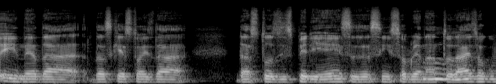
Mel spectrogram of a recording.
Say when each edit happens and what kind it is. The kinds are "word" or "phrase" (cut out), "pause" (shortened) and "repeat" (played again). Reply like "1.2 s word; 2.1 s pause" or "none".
none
